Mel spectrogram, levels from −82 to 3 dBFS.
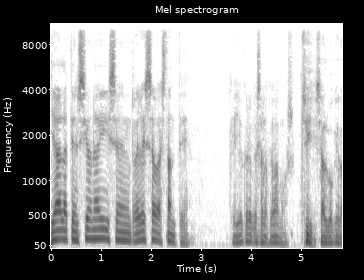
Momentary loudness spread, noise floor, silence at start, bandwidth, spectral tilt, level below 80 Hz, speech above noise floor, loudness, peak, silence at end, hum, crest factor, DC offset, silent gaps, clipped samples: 12 LU; -65 dBFS; 0 s; 10.5 kHz; -5.5 dB/octave; -48 dBFS; 36 dB; -29 LUFS; -12 dBFS; 0 s; none; 18 dB; under 0.1%; none; under 0.1%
